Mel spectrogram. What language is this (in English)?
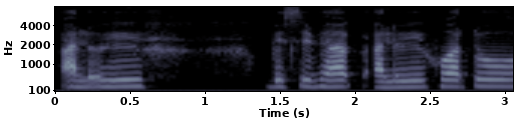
Assamese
